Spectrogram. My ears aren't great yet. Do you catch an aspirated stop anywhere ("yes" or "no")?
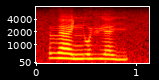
no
